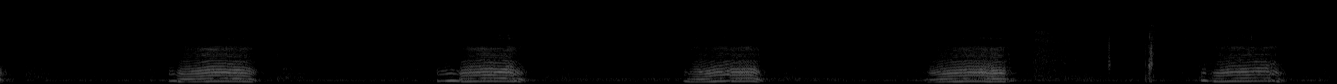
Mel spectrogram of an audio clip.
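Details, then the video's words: Sleeping English bulldog snoring steadily: five rough, harmonic snore bursts spaced about two and a half seconds apart, each swelling and fading, with a few faint clicks near the end. "English bulldog snoring"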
